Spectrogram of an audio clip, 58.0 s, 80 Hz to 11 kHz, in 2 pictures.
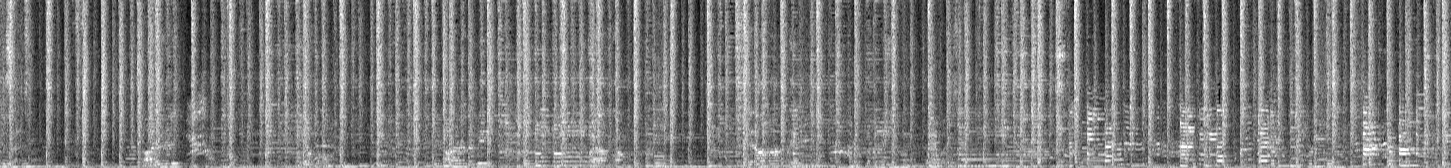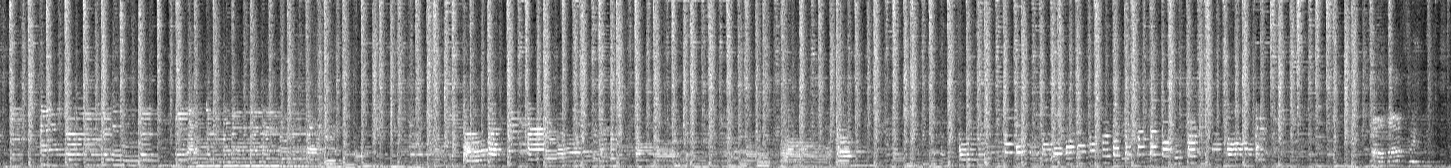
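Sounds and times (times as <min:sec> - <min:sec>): acoustic guitar: 0:00.0 - 0:58.0
drum kit steady beat: 0:00.0 - 0:58.0
electric guitar: 0:00.0 - 0:58.0.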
